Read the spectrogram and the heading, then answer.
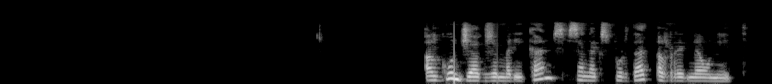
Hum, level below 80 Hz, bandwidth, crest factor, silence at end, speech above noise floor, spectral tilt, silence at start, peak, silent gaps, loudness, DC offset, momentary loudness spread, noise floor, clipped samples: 50 Hz at -55 dBFS; -54 dBFS; 7.8 kHz; 20 dB; 0.4 s; over 73 dB; -4.5 dB/octave; 4.25 s; -2 dBFS; none; -17 LUFS; under 0.1%; 8 LU; under -90 dBFS; under 0.1%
